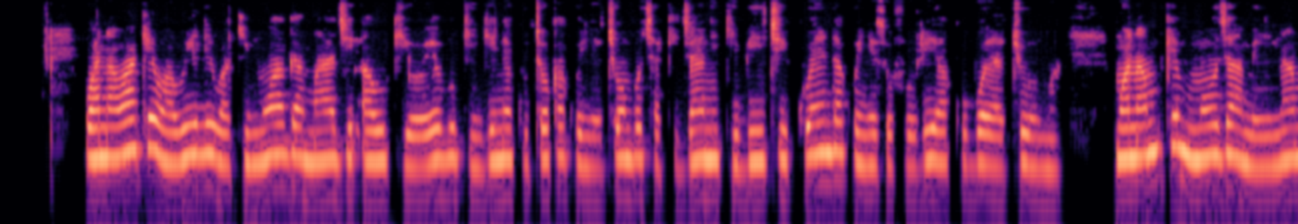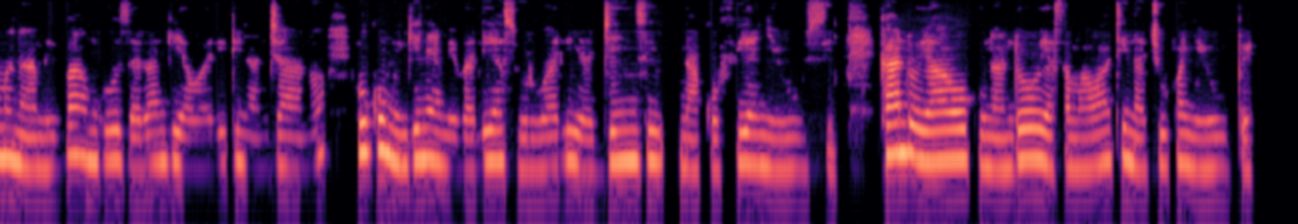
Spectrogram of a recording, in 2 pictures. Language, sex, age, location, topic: Swahili, female, 25-35, Kisumu, agriculture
